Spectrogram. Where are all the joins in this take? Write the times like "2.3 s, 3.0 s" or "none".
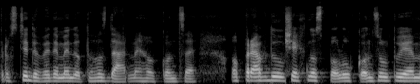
none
